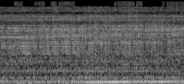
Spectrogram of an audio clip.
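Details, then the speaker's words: 2007 Honda Pilot at idle: steady high whine over a smooth idle, from the power steering pump running low on fluid due to a leak. "es bien particular en los vehículos cuando tenemos problemas de fugas de líquido. Estoy hablando de lo que es el líquido del Power Steering."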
